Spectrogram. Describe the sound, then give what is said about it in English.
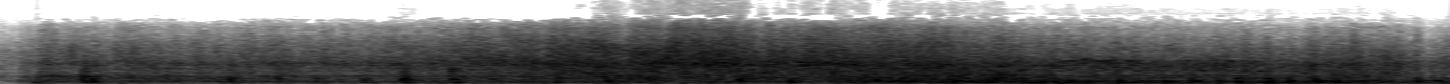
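Train crawling past on the rails, a continuous loud rumble and clatter with hiss, steady throughout with no clear break or stop. “The Reno gang are poised behind the dirt mound as the train crawls past.”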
